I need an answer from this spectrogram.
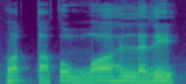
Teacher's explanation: اللہ کا لام اس پیش کی وجہ سے پر پڑھا جائے گا، اس کے اوپر کھڑی زبر بھی ہے، ایک الف کی مقدار کے برابر کھینچ کر پڑھیں گے۔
